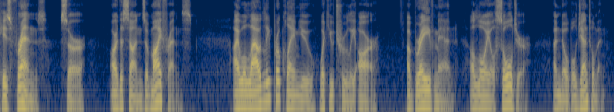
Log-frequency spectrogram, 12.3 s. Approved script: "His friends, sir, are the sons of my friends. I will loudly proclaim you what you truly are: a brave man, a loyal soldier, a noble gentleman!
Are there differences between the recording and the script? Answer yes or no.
no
